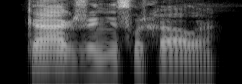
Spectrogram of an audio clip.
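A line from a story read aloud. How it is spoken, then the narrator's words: Old woman's wry snort. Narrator (Russian): хмыкнула тетушка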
